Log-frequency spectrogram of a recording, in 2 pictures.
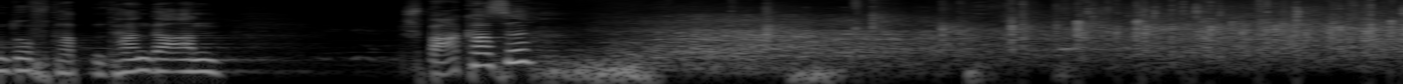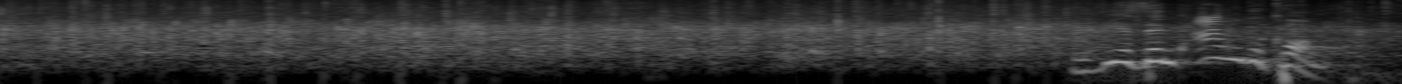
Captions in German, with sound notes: "Ihr riecht nach Raumduft, habt 'n Tanga an. Sparkasse?" (Lachen) (Applaus) Wir sind angekommen.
